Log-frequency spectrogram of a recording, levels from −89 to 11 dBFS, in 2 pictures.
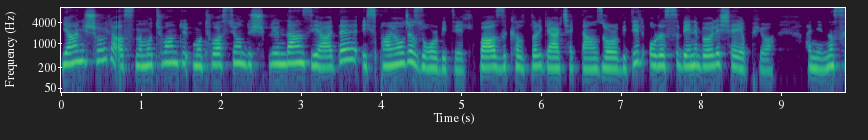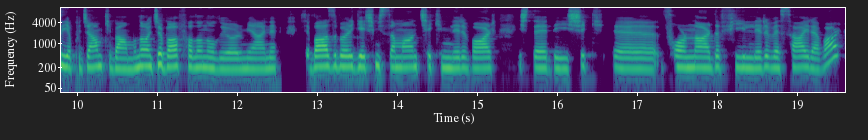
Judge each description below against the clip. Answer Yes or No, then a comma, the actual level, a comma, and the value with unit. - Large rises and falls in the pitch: No, average, 2.9 semitones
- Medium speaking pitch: No, high, 215 Hz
